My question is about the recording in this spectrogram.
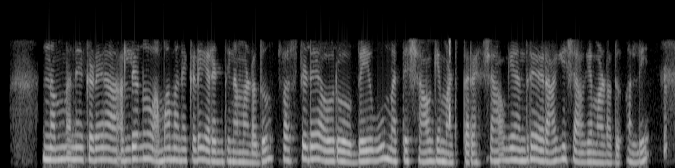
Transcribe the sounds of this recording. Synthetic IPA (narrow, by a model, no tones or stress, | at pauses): nɐmːɐnekɐɽeɐ̰lːenuːɐmːɐmɐnekɐɽe̞ɛɾɐɽd̪inɐmaːɽoːd̪upʰɐsʈɖe̞ːɐʋɐɾube̞ːʋumɐt̪ːeʃaːʋɡe̞maːɽt̪aːɾe̞ʃaːʋɡeɐnd̪ɐɾe̞ɾaːɡiʃaːʋɡe̞maːɽoːd̪uɐlːi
